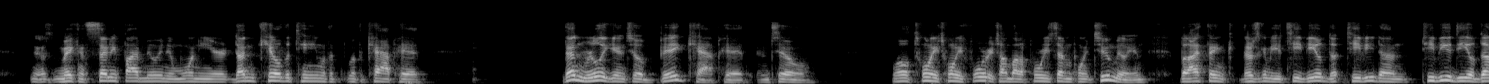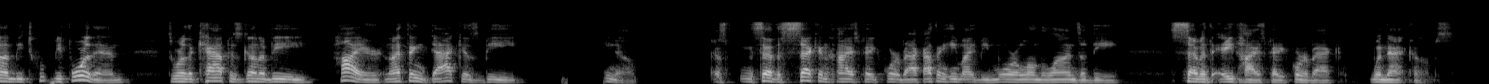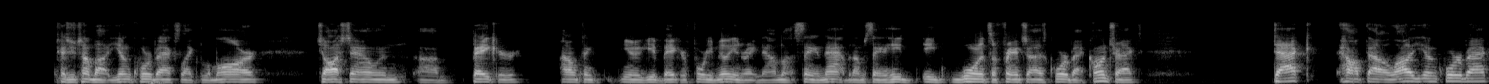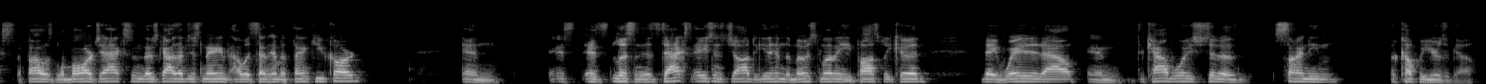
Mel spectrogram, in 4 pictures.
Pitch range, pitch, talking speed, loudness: 110-140 Hz, 120 Hz, 200 wpm, -25 LUFS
